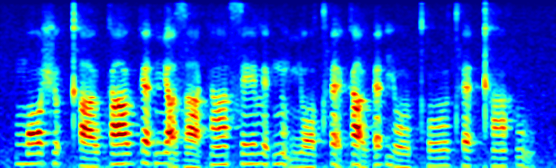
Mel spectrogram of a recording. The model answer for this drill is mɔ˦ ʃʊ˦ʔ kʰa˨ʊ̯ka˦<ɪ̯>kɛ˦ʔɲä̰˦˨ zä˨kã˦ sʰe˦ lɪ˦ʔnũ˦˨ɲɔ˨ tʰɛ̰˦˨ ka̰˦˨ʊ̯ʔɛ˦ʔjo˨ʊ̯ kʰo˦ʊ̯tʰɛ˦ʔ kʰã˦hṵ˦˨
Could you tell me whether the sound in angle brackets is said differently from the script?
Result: yes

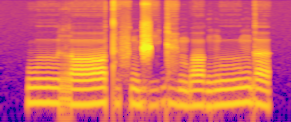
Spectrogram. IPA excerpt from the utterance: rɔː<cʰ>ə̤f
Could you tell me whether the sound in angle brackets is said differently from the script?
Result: yes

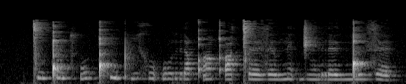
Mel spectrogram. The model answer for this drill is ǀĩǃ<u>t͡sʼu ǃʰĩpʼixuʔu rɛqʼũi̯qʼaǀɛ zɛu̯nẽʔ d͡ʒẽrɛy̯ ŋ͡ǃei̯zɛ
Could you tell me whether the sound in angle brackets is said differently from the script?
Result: yes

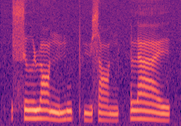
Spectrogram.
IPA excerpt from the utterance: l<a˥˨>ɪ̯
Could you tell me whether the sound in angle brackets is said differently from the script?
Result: no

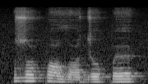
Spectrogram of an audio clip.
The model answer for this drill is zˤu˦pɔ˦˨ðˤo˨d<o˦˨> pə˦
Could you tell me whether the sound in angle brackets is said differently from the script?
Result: no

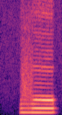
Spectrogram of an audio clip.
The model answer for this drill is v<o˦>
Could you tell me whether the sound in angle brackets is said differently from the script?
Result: no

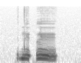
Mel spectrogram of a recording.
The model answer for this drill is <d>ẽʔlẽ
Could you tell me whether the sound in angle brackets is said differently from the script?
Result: no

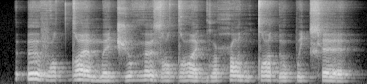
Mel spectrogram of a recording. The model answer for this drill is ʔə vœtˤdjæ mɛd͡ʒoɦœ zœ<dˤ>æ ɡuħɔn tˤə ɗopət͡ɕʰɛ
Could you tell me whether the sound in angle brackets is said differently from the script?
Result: no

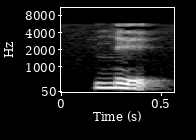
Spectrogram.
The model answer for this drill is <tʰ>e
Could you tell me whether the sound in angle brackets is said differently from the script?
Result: yes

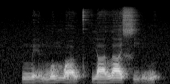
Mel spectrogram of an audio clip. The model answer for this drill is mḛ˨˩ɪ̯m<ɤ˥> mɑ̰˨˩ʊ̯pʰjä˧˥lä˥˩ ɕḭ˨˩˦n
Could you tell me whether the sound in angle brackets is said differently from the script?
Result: no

